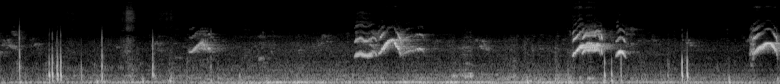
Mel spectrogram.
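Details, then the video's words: Cockatiel singing and chirping: a few loud whistled chirps, each rising then falling sharply, spaced a second or more apart, with soft clicks and a low background hum between them. "Cocktail singing and chiriping"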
